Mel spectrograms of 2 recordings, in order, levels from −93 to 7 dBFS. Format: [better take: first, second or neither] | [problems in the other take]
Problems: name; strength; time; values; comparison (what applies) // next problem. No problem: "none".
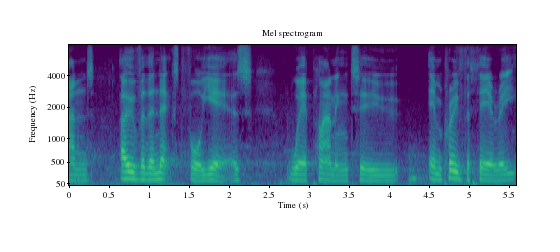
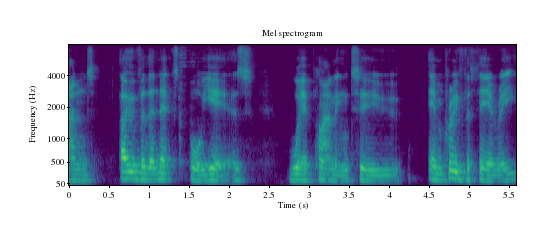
first | noise reduction (neural mask model DeepFilterNet 3)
